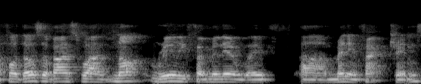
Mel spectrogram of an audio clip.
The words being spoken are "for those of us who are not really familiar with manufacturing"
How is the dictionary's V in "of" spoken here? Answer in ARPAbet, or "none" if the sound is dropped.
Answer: V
